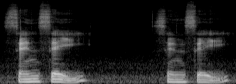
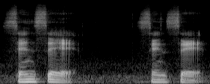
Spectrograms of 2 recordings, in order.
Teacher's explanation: this I sound becomes long e sound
